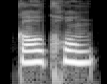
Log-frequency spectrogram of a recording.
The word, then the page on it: 高空: gāo kōng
